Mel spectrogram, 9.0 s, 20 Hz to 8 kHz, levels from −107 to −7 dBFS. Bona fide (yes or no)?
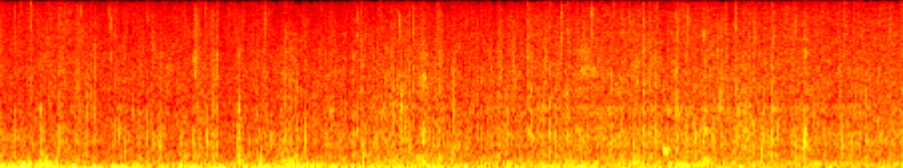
no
